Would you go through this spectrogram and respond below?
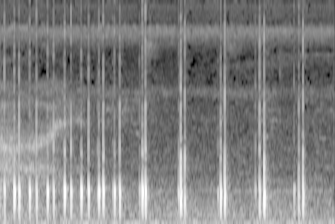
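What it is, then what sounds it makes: Hollow cardboard box. Fingertips tap on a hollow white and blue cardboard product box, producing about eighteen short, dry, hollow knocks with a low-mid tone and almost no ring. The taps come in a quick, uneven flurry at first, then slow to sparser, slightly louder single taps, over a faint steady high hiss.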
